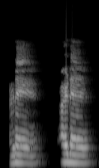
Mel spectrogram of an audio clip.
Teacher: पंचम वर्ण जो आपका होता है वो नासिकीय वर्ण होता है, यानी नाक से बोला जाता है।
